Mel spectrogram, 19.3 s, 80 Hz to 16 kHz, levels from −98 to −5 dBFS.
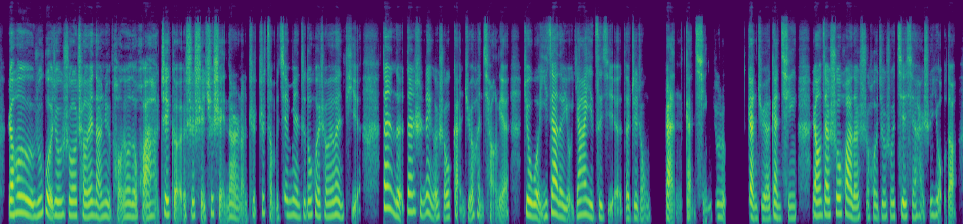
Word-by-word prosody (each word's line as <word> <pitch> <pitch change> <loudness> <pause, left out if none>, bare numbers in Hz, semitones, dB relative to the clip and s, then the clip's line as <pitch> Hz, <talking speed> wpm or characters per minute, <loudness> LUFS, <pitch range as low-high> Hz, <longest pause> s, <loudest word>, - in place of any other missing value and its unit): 然 235 0 +9
后 255 -5 +4
如 225 +4 -1
果 270 - +4
就 225 0 +1
是 230 - -4
说 225 -2 +1
成 205 - 0
为 210 +3 +4
男 210 -3 0
女 215 -2 -2
朋 - - -5
友 210 - -1
的 205 - 0
话， - - +2
这 240 -3 +5
个 250 - -3
是 220 - 0
谁 220 - +1
去 250 - 0
谁 - - +2
那 - - -1
儿 - - -2
呢？ - - -7
这 - - -7
这 260 - -5
怎 - - -5
么 - - -11
见 245 -2 -1
面， 225 -3 -3
这 195 - -6
都 230 +1 -1
会 235 -4 0
成 205 0 -3
为 210 - 0
问 230 -2 +1
题。 335 - -6 0.5
但 345 -5 +6
呢 200 - +3
但 285 -2 +3
是 235 - -1
那 260 +1 0
个 190 +2 -4
时 - - -4
候 190 +2 +1
感 195 - -3
觉 - - -3
很 - - -7
强 - - -5
烈， - - -3 0.3
就 235 -4 +3
我 200 -2 +2
一 215 - -6
再 260 +2 +7
地 205 -3 0
有 170 - -5
压 230 +3 +3
抑 215 -5 -1
自 195 +1 -3
己 185 - -8 0.2
的 180 - -2
这 190 +1 -3
种 - - -10 0.3
感 - - +5 0.2
感 - - -2
情， - - 0 0.2
就 205 - -6
是 - - -5 0.4
感 210 -5 +7
觉 175 -2 -2
感 195 -1 +1
情， 185 0 -2 0.3
然 - - +6
后 220 - +4
在 230 0 +4
说 255 +1 +2
话 250 -3 +4
的 180 -1 0
时 215 - -8
候 200 -1 -6
就 200 +1 -5
是 - - -10
说 210 - -4
界 210 0 +1
限 200 -2 -5
还 210 - -8
是 225 - -6
有 230 +1 -5
的。 - - -2
220 Hz, 275 characters per minute, -21 LUFS, 200-240 Hz, 0.5 s, 然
